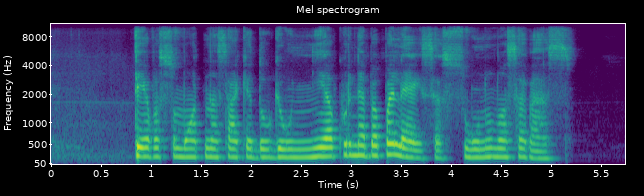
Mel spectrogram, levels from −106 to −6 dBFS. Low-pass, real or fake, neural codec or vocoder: 9.9 kHz; real; none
